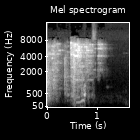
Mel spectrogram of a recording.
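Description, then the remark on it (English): A champagne glass shatters with a sharp, bright crash, glass fragments tinkling and scattering for about a second before fading into near silence, with no voices. “Yeah, the whole champagne glass dead.”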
